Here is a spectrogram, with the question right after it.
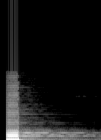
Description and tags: Alien-like sound from an alien phone.
Square wave sound with ring modulation and reverb.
